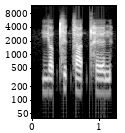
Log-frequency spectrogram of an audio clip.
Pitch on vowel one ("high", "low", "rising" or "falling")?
rising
